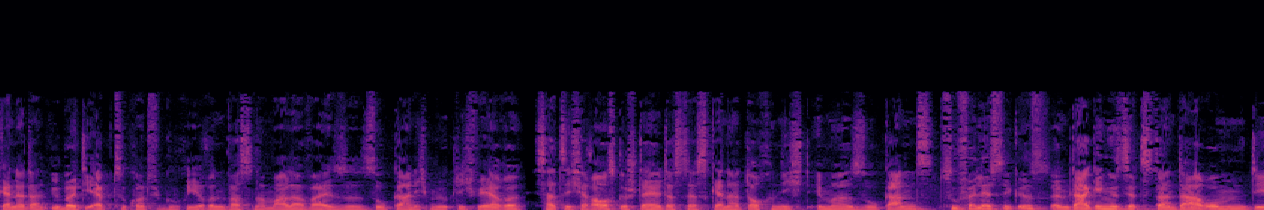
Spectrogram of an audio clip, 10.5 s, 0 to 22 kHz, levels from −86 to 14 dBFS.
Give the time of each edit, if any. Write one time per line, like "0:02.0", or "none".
0:04.4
